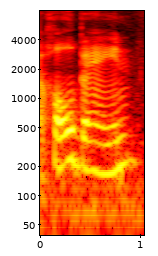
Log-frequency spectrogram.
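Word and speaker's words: Holbein: So, I have the whole bane whole bine however you pronounce it. Let me see what it says in Japanese. They pronounce it whole bane.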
